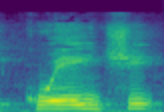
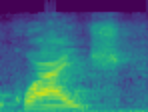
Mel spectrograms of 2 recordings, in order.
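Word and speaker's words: Kuwait: guerra entre Iraque e corrente ou quaithe dependendo da pronúncia que você queira utilizar então em três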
